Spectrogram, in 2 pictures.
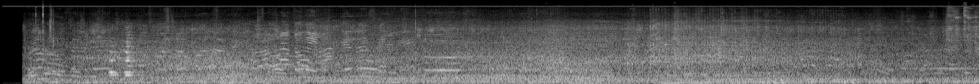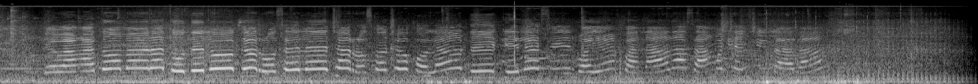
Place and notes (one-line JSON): {"title": "Parque Benito Juárez", "date": "2010-07-10 18:06:00", "description": "Street food vendors", "latitude": "14.84", "longitude": "-91.52", "altitude": "2363", "timezone": "America/Guatemala"}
